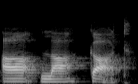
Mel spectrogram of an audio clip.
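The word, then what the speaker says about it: à la carte: सो इट इज अ word taken from French and is pronounced as आ ला कार्ट।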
